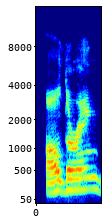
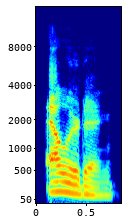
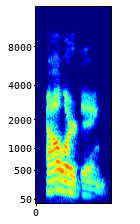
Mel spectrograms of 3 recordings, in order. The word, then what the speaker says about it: Allard: And Jason, if you could just It's Aldering. Did I pronounce it right? Or how do you pronounce your last name? Allard. Allard. Okay, that's correct. Yep.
